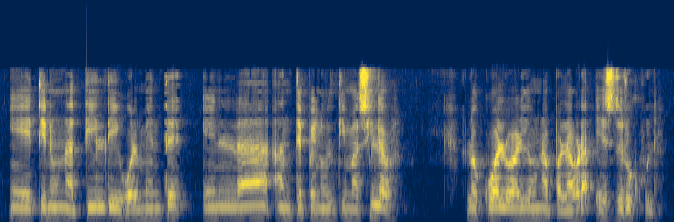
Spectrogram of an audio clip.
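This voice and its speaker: A man, a student, explaining examples in a class presentation, slow and deliberate, with fillers. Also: mid-range voice, muffled recording.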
